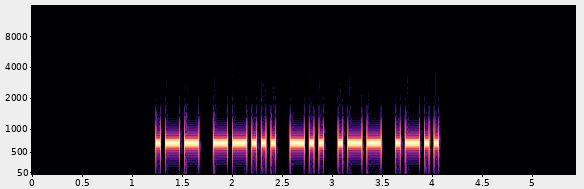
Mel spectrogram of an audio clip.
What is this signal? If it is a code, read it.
Morse code, heard as a keyed tone, about 25 wpm, 700 Hz. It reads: W7DWL
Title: USA Call Signs - 5 Characters - Repeated 2x - 25wpm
